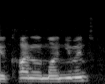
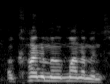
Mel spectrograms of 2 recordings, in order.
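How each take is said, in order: First: Said in the usual way. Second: "O'Connell Monument" muddled into "O'Connamal Monament"; sister's garbled version. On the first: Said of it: "she's totally lost". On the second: Retold or imitated. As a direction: trip over "O'Connell Monument" with an extra M and no Y sound. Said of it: "is what she says".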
